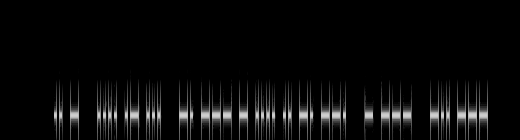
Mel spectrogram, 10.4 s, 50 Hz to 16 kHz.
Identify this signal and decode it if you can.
Morse code, heard as a keyed tone, about 22 wpm, 700 Hz. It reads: IT HAS NOTHING TO DO
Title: Sets of 5 Words Encore 22wpm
